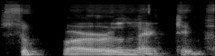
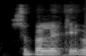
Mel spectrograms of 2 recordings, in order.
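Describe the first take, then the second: First: Very slow, stretched syllables; slow dictation. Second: Said in the usual way. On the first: Real, not acted. Teacher writing the term for learners, slow dictation. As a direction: sound the word out piece by piece while writing. Says the word while writing it.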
